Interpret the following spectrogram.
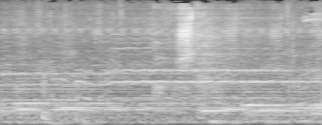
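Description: Live band music played from a concert stage: sustained chords with a long held high note above them, and a deep thump about one and a half seconds in.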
